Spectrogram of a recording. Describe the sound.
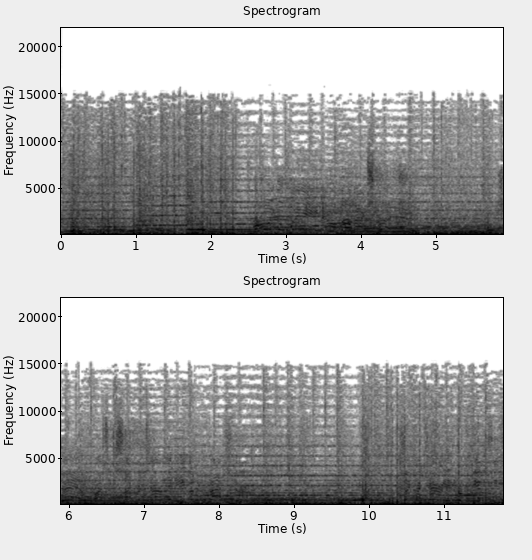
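Hoofbeats of the racehorse Secretariat galloping around the first turn of a race, rapid pounding under loud orchestral music and talk.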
